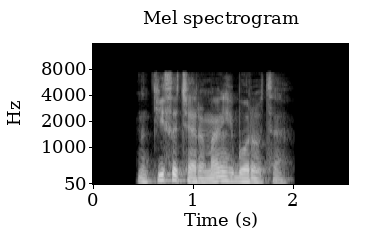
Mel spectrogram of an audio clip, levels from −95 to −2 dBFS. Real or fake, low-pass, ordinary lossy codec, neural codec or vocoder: real; 7.2 kHz; none; none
